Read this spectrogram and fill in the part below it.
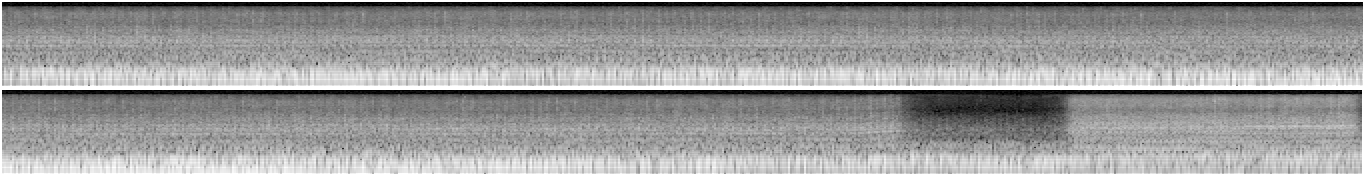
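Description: A truck engine drones steadily while driving.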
